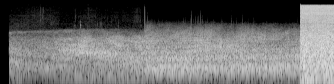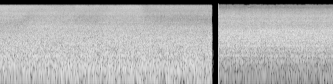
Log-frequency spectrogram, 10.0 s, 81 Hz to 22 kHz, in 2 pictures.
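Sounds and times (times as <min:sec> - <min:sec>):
jet bomber engines roaring: 0:00.2 - 0:10.0.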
